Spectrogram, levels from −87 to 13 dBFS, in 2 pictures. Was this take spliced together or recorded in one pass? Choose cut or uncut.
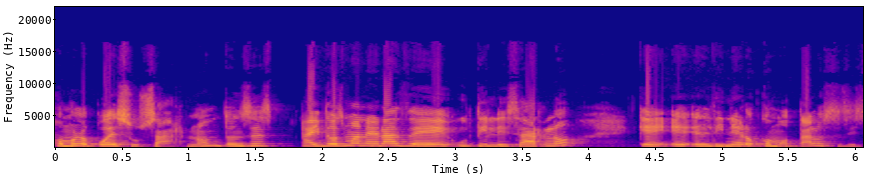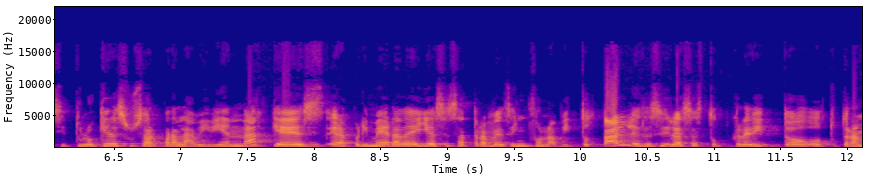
cut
